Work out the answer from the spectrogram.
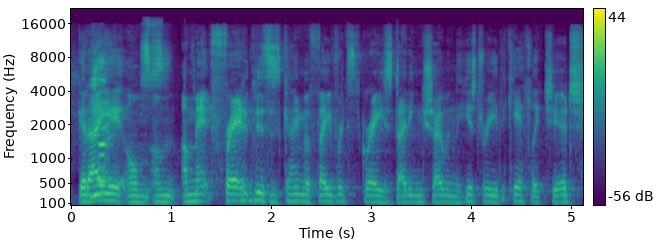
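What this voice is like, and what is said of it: Well-done put-on Australian accent. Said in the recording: “That was a beautiful accent, by the way. ... That was really well done.”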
